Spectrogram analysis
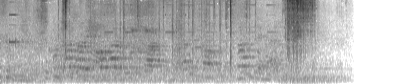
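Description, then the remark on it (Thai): Coins clink and drop into a ticket machine to buy train tickets, a quick series of bright metallic chinks over busy station ambience with voices murmuring in the background. “หลังจากหยอดเหรียญซื้อตั๋วกันขึ้นรถไฟกันเรียบร้อยแล้วนะฮะ”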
